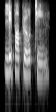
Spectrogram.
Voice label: "Lipoprotein", Indian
